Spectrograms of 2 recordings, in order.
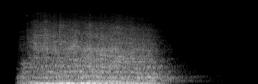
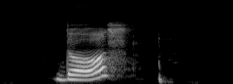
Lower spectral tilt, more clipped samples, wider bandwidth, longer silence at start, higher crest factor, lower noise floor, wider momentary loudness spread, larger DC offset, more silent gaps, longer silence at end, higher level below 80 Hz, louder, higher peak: about the same, -6.5 dB/octave vs -5.5 dB/octave; neither; first, 8.2 kHz vs 7.4 kHz; second, 0.15 s vs 0.55 s; about the same, 16 dB vs 18 dB; second, -61 dBFS vs -73 dBFS; second, 13 LU vs 20 LU; neither; neither; first, 0.85 s vs 0.7 s; first, -18 dBFS vs -74 dBFS; second, -20 LUFS vs -17 LUFS; about the same, -2 dBFS vs -4 dBFS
